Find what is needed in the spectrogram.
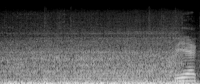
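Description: BMW G 310 R motorcycle's single-cylinder engine running steadily at city speed, under heavy wind rumble on the camera microphone.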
